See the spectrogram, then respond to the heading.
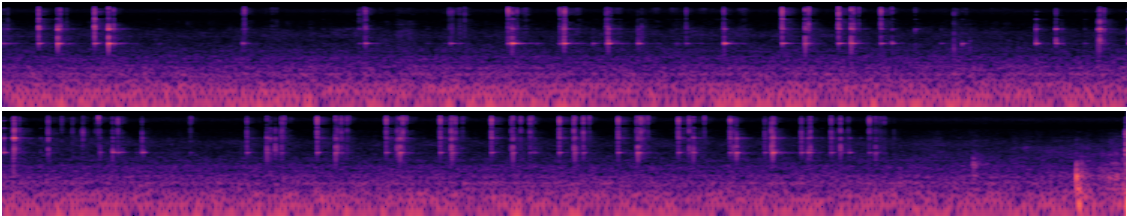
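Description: A red textured glass candle jar with a lit candle inside is tapped and scratched with long nails. Quick, bright glassy clinks and ticks ring briefly over a low, steady background hum, and the tapping stops shortly before the end.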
